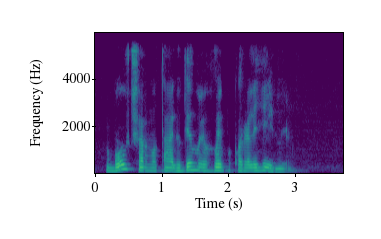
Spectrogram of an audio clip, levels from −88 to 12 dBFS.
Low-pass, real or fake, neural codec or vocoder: 5.4 kHz; fake; codec, 44.1 kHz, 2.6 kbps, SNAC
